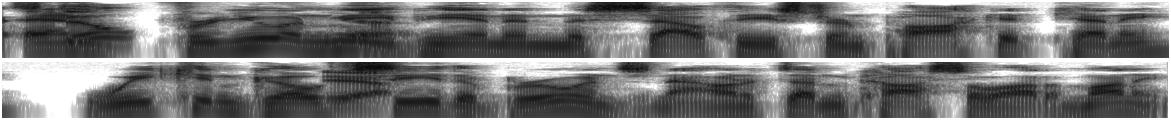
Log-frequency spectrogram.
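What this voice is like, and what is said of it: Put-on Boston accent. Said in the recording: “I'm doing the whole show basically in a Boston accent ... we're going Boston accent”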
